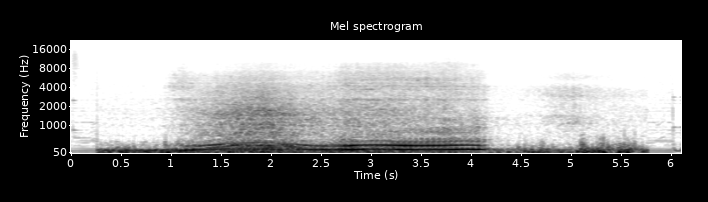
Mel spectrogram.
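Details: Manual-transmission car pulling away in first gear as the clutch bites: engine note climbs high and stays screaming. Too much throttle, so ease off the gas.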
